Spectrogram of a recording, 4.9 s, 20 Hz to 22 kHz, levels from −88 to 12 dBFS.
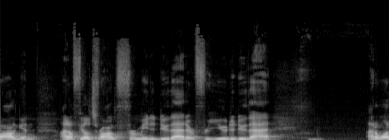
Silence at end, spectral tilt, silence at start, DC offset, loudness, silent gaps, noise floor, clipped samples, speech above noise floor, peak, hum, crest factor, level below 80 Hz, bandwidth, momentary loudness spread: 0 s; -7 dB/octave; 0 s; under 0.1%; -20 LUFS; none; -66 dBFS; under 0.1%; 47 dB; -2 dBFS; none; 18 dB; -64 dBFS; 17 kHz; 9 LU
